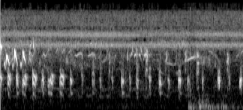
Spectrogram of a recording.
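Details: Mountain partridges giving a run of short, low clucking notes repeated roughly three per second, with a few high chirps from another bird at the start and a brief rumble near the end.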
